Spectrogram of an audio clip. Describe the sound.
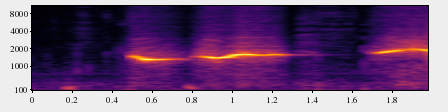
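Someone whistles a short tune, three clear sustained phrases with gently gliding pitch and brief pauses between them, fairly loud with no talking.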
